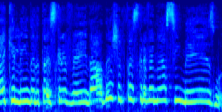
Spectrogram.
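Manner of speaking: high, soft, cooing praise; mock-sweet mum, high and soft; doting mother. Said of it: "eu podia só falar".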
